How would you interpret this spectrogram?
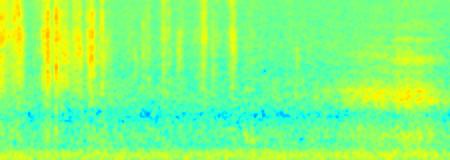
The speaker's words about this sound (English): Give you a moment to find it. I love hearing pages turn. That's really cool.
